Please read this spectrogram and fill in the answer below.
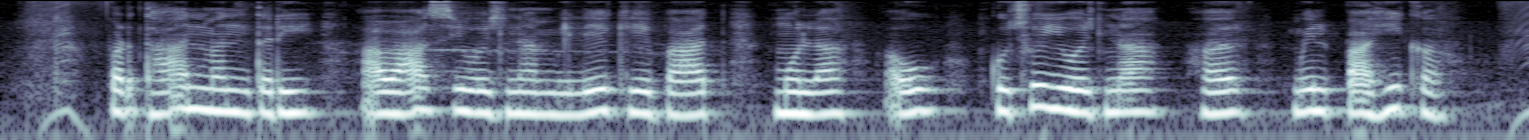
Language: Chhattisgarhi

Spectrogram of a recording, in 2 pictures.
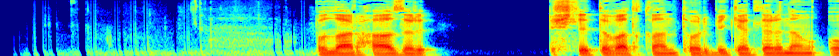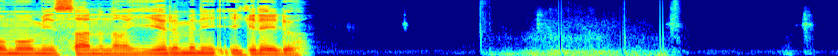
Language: Uyghur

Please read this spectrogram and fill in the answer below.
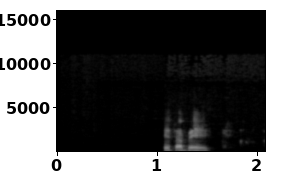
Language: Thai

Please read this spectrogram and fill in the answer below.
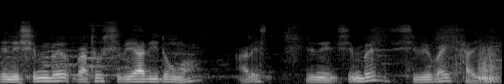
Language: Bodo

